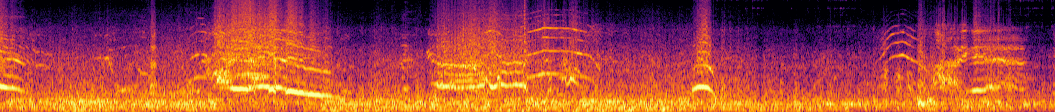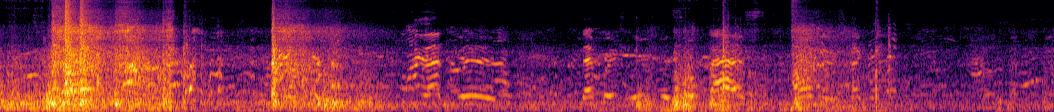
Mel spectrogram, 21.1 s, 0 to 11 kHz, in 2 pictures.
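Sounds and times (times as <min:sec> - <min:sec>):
riders shouting and cheering: 0:00.0 - 0:06.2
wind rushing past microphone: 0:00.0 - 0:16.3.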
